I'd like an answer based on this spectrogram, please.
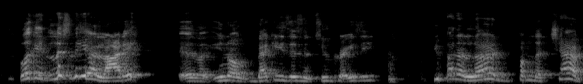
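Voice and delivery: heavy, laid-on, put-on Irish brogue. Recapping a promo with friends, quoting it in an Irish accent. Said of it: "I could not deal with all that Irish accent".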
